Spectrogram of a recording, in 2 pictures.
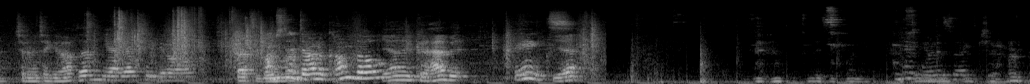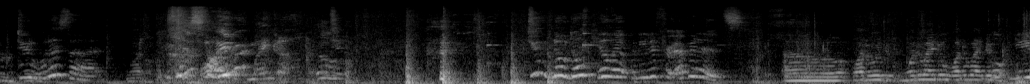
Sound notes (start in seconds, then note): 6.2 laughing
